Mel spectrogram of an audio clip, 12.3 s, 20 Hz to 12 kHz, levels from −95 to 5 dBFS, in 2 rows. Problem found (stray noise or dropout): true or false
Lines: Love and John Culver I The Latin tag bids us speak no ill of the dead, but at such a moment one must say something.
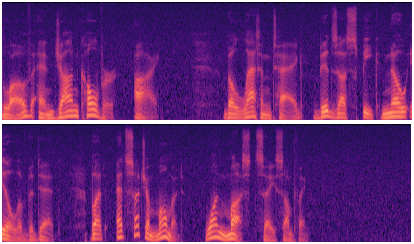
false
